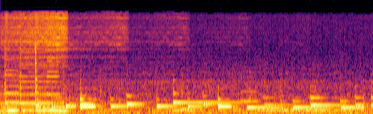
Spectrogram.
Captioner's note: none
